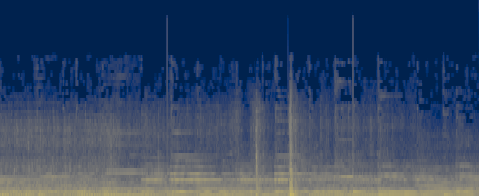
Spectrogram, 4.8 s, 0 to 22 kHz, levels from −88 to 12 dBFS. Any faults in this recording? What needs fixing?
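At 1.67, 2.88 and 3.53 s the sound jumps abruptly, and the likely cause is a dropped buffer (overrun): the capture program fell behind, the hardware overwrote unread samples, and the audio on either side was spliced together. Roughly a tenth of a second goes missing at 1.67 and 3.53 s, and about a fifth at 2.88 s. Unlike a dropout, no silent gap is heard; the sound simply skips forward. Running the capture thread at higher priority with larger buffers prevents this.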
